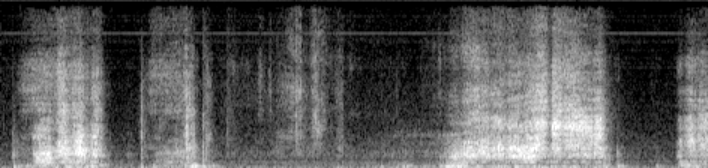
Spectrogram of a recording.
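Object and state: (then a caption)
Scratch-art paper page being scraped. A wooden stylus scrapes across the black-coated page of a small spiral scratch-art book, uncovering the colourful print beneath. Bright, raspy scratching comes in bursts, with loud strokes at the start, softer scraping through the middle, a long loud stretch near the end, and another burst starting as the clip closes.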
